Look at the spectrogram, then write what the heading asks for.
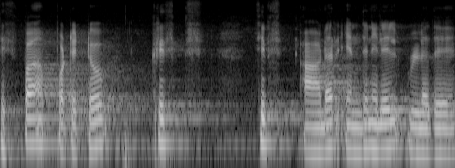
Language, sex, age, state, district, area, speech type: Tamil, male, 30-45, Tamil Nadu, Ariyalur, rural, read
